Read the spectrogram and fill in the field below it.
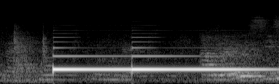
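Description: An OTIS Series 1 LVM elevator chime rings out loud and close in a store, two clear sustained tones struck in succession, with faint murmuring before them.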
